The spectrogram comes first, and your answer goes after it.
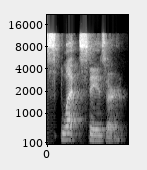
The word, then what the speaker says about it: Splettstaser: name yeah yeah um it's split staser it's very German as I'm sure you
